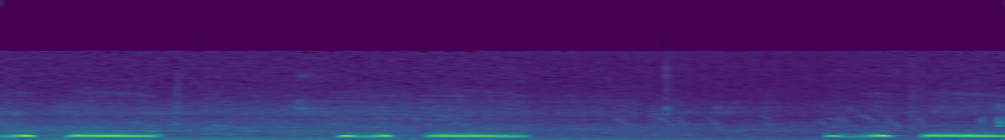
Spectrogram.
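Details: A local spotted dove recorded at Munjung Agung, Kramat, Tegal sings three phrases, each a clipped double note and then a longer level coo, separated by brief pauses in a quiet setting.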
